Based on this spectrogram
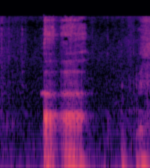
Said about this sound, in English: A burp on that question.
